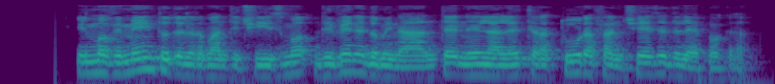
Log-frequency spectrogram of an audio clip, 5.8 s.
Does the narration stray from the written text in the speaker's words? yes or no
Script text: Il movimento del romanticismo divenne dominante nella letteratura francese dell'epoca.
no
